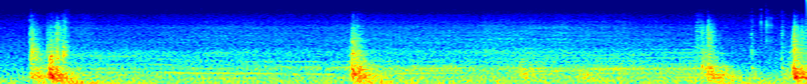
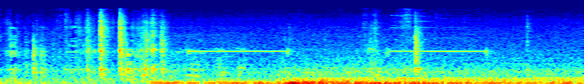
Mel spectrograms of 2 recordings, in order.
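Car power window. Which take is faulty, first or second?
second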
